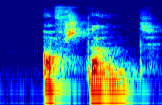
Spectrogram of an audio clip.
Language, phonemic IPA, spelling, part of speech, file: Dutch, /ˈɑfstant/, afstaand, verb, Nl-afstaand.ogg
- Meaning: present participle of afstaan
